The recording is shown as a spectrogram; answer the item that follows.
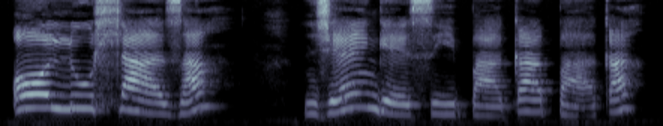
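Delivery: slow, careful pronunciation. Teaching a long word for a colour: said slowly. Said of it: "Let me say it slowly".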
